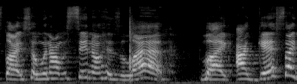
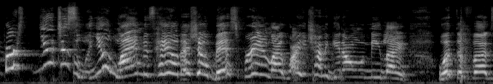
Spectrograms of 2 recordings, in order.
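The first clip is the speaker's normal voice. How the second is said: much higher, louder indignant rant; mock furious telling-off; 8 semitones higher, 3 dB louder than usual. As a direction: tear into him, outraged and shrill-pitched. Retold telling-off of suitor.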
